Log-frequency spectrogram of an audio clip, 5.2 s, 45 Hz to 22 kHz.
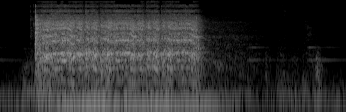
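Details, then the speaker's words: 2004 Lexus GX470, first start after full teardown and retiming, no coolant yet, uneven compression readings; catches and runs about two seconds with a ragged, uneven roar, then shut off; sounded a little funny, smoking, owner suspects old oil burning off; rough running. "But she did start. She sounded a little funny."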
